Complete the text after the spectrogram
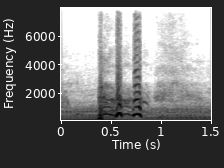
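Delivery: breathy high-pitched laugh, real amusement. Real, not acted. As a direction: burst into a squeaky laugh. Laughing at the kid's retort.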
